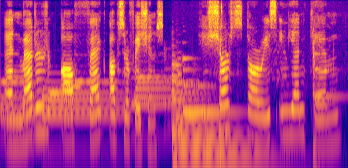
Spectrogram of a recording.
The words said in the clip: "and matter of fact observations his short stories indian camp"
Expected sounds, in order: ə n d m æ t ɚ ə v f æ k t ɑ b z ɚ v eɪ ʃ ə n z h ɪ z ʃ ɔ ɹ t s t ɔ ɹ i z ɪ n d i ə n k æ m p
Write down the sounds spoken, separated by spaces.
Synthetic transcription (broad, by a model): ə n d m æ t ɚ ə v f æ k ɑ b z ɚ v eɪ ʃ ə n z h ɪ ʃ ɔ ɹ t s t ɔ ɹ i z ɪ n d i ə n k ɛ m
